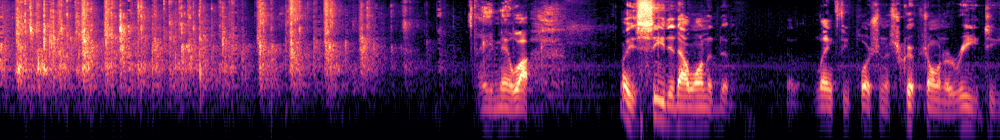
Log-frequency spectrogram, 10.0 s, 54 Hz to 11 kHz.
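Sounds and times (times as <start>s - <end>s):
crowd applauding: 0.0s - 4.5s.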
